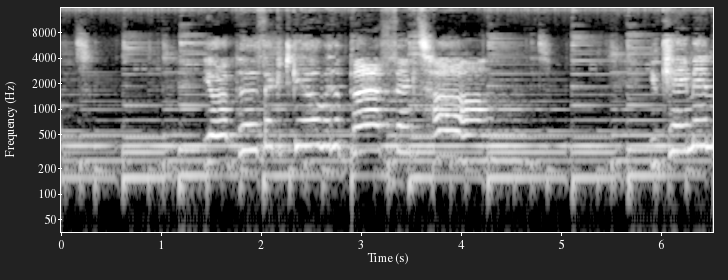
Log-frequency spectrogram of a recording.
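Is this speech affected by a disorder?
No.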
